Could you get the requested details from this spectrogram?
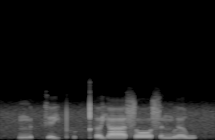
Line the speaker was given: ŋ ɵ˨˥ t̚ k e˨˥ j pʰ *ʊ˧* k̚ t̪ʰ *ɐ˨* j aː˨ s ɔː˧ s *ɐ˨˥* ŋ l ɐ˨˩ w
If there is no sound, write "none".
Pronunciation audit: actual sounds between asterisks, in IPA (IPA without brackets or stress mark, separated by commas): ʊ˥, ɐ˨, ɐ˨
